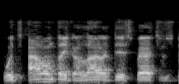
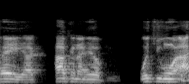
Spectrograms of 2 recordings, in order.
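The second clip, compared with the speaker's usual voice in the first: put-on rude, dismissive tone; 2 semitones higher than usual. Complaining about rude brokers on the phone, imitating a rude broker. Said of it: "a lot of brokers just be like".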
